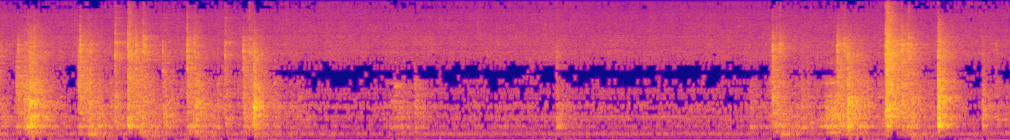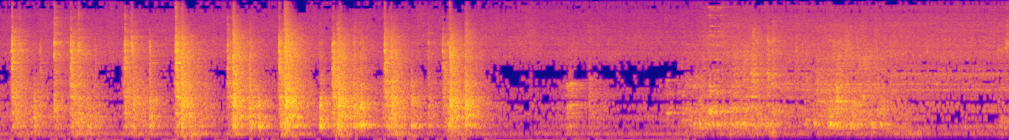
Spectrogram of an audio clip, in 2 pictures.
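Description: Sewer inspection camera push cable being fed by hand into a drain line: repeated short rasping strokes, roughly one to two a second, with a pause of several seconds in the middle. Near the end the strokes give way to a steadier rushing sound.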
